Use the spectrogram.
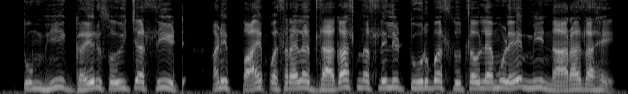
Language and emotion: Marathi, angry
